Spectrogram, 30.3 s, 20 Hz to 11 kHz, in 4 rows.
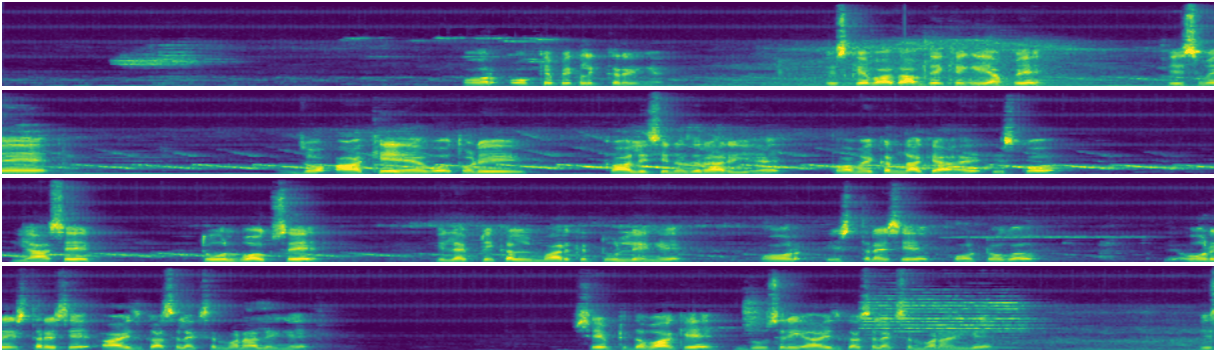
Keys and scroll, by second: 5.2 ctrl+=, 6.1 space, 22.9 space.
